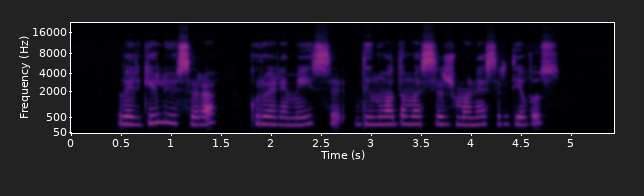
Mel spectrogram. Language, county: Lithuanian, Utena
